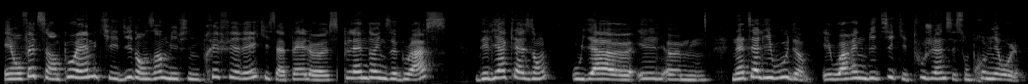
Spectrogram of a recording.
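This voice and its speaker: A woman's voice: sits high, a little fast, few pauses, darkish tone. A woman, a creativity coach, chatting as a podcast guest with many fillers and restarts. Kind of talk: casual podcast interview.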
